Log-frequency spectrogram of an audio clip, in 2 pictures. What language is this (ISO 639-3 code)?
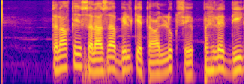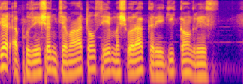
urd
